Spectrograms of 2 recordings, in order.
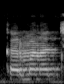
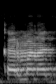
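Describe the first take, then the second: First: The 'sh' merges into a doubled 'ch' sound. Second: The same.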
